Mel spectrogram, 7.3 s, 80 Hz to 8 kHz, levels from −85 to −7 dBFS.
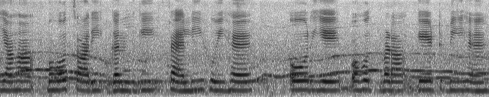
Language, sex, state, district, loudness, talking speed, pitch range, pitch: Hindi, female, Haryana, Rohtak, -18 LUFS, 115 wpm, 220-235 Hz, 225 Hz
